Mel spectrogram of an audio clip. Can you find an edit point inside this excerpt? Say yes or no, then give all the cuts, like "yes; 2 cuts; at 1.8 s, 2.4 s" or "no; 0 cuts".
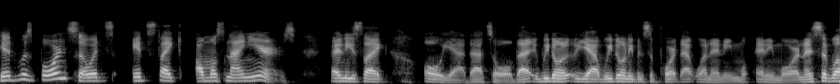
no; 0 cuts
